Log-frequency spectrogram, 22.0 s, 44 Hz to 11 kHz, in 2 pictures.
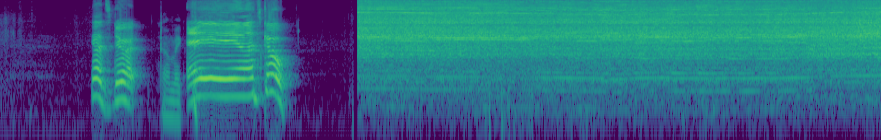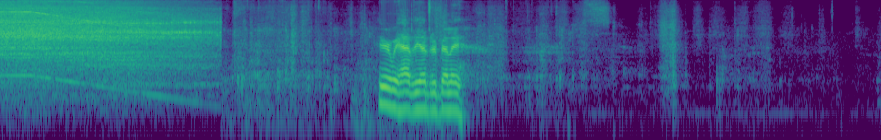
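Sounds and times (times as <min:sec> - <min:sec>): power tool motor spinning down: 0:04.5 - 0:13.8.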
